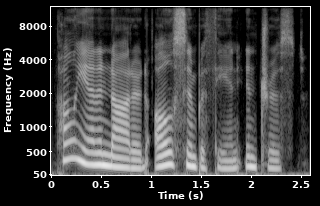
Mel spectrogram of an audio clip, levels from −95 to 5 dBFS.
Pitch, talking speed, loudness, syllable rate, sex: 210 Hz, 140 wpm, -14 LUFS, 5.5 syllables/s, female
